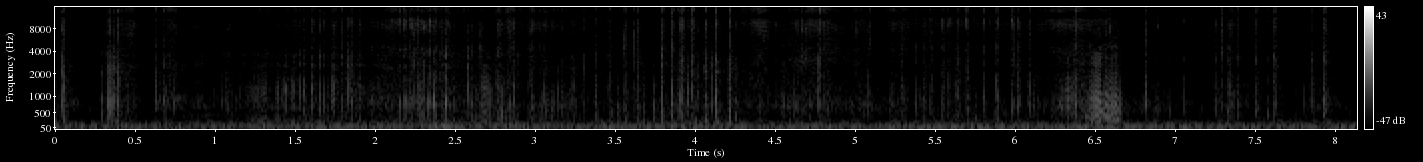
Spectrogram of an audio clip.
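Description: Long nails grip, squeeze and scratch a small, hollow black leather coin purse with a metal kiss-lock frame, and the clasp is handled. A steady, quiet stream of soft crinkling, scraping and crunching texture sits over a low rumble, with a couple of slightly louder rustling swells near the start and around six and a half seconds.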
